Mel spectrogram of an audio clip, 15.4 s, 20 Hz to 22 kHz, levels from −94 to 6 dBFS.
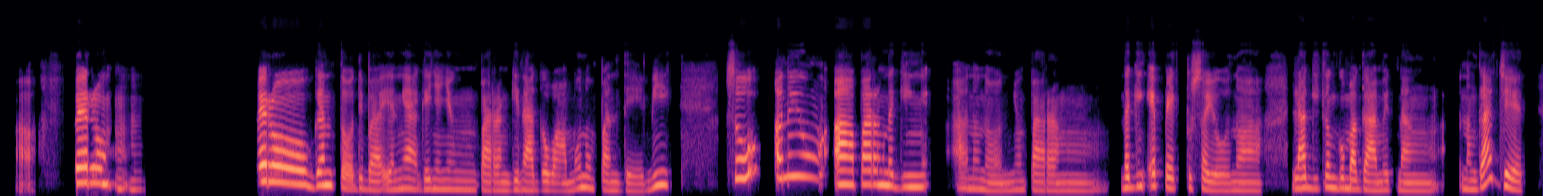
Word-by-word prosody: Oo, - - -9 0.4
pero 305 -1 +7
mm. 190 -9 -4 1.1
Pero 335 0 +8 0.4
ganito 260 +1 +2
di 200 - -9
ba 165 -1 -1
yan 175 +2 -5
nga 195 -2 -2
ganyan 185 0 -6
yung 175 - -9 0.2
parang 160 -1 -4
ginagawa 160 -2 -3
mo 205 +7 -4
nung 210 - -3
pandemic, 165 - -4 0.5
so 405 +3 +3 0.2
ano 410 +2 +4
yung 435 -2 0 0.2
ah, 275 -1 +8
parang 275 -1 +4
naging 225 0 -2 0.2
ano 195 0 -6
noon 155 -4 -7
yung 170 - -11
parang, 155 -1 -4 0.6
naging 210 +3 -1
epekto 210 -4 -2
sa'yo 160 -5 -3
na 155 -1 -6 0.2
lagi 200 -1 -1
kang 220 -2 -2
gumagamit 175 -4 -1
ng 155 -1 -6 0.2
ng 180 -1 -5
gadget 240 - +1
190 Hz, 140 wpm, -22 LUFS, 160-250 Hz, 1.1 s, Pero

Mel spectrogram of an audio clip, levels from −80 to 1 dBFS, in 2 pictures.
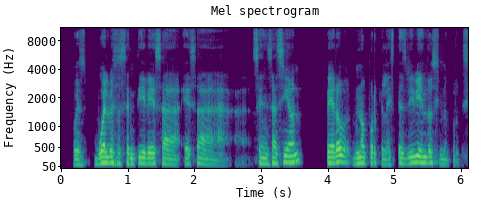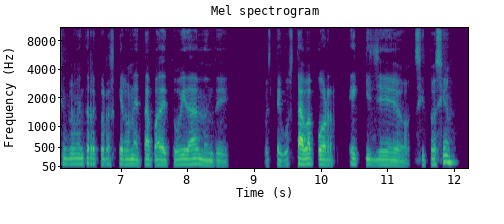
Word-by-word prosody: pues, 105 +2 -2
vuelves 135 +2 +5
a 125 - -1
sentir 125 +2 +2
esa 115 -4 +2
esa 110 -6 -3 0.3
sensación, 135 +7 +2 0.3
pero 145 +3 +5
no 130 +2 +3
porque 125 -3 -2
la 105 - -3
estés 115 +4 -2
viviendo, 135 +1 +5
sino 110 -8 -6
porque - - -15
simplemente 115 0 -3
recuerdas 115 -1 -5
que - - -3
era 105 - -2
una 105 -1 -1
etapa 100 +1 -2
de 95 -2 +1
tu 100 +2 -6
vida 110 +1 +1
en 115 -2 -1
donde, 90 -3 -6 0.5
pues, - - -17
te - - -5
gustaba 115 0 +3
por 105 -2 -1 0.2
X, 110 -4 -5
Y 100 -2 -2
o 85 -2 -7
situación. 145 +6 -3
115 Hz, 165 wpm, -23 LUFS, 105-130 Hz, 0.5 s, vuelves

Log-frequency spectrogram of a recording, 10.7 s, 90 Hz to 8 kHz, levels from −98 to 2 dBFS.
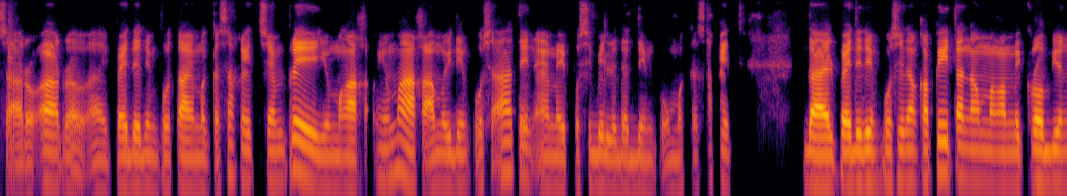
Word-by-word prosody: sa - - -3
araw-araw 120 -1 0
ay 100 - -9
puwede 115 0 -1
din 110 -2 -8
po 110 - -6
tayong 110 -1 0
magkasakit. 135 +1 -6
Siyempre, 130 +1 +4
yung 115 0 -7
makaka 110 -1 +1
yung 130 +1 -8
makakaamoy 115 -6 +1
din 120 -1 -5
po 125 - -9
sa 155 0 -1
atin - - -5
ay 115 - -1
may 110 -1 -3
posibilidad 110 -2 -7
din 105 -1 -10
pong 105 +1 -13
magkasakit. - - -7 0.7
Dahil 115 -1 +7
puwede 125 +1 +5
din 130 -1 +3
po 125 - -3
silang 130 0 -2
kapitan 145 +1 +3
ng 130 - +1
mga 125 -1 -1 0.2
mikrobyo 125 0 +2
120 Hz, 180 wpm, -25 LUFS, 110-130 Hz, 0.7 s, Dahil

